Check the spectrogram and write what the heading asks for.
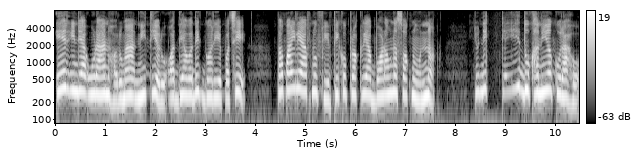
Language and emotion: Nepali, sad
